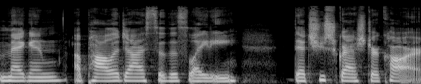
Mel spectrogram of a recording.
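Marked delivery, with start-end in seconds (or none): none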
